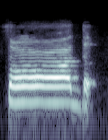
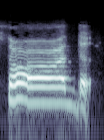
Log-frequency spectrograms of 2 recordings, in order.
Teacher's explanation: जबान का साइड वाला हिस्सा ऊपर के दाढ़ों को या फिर कल्लों को लगाएंगे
